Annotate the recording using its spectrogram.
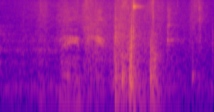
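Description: A few sharp knocks in quick succession, a cluster just after a second in and another about half a second later, like a hard object being handled or set down.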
